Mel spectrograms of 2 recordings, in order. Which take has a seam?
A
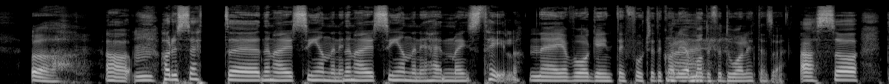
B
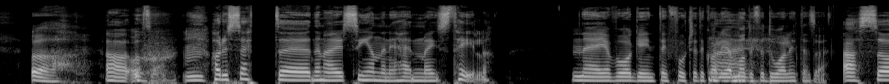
A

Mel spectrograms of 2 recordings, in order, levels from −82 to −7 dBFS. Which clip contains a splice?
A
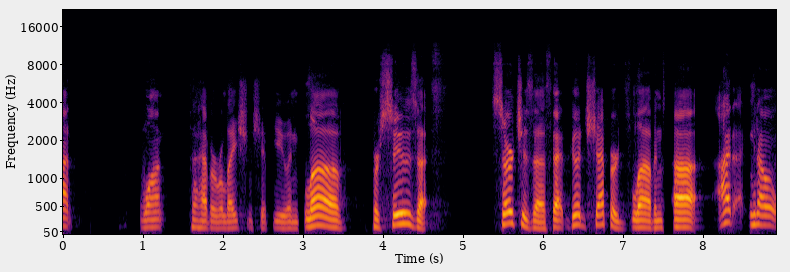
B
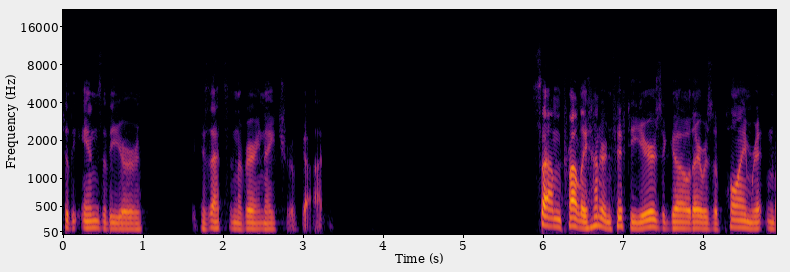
A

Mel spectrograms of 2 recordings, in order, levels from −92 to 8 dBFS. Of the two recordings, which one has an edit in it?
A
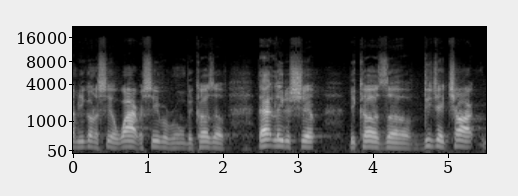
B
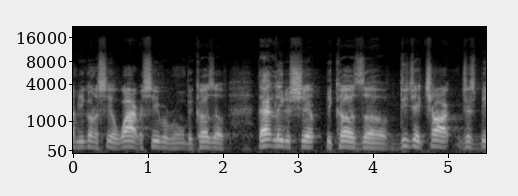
B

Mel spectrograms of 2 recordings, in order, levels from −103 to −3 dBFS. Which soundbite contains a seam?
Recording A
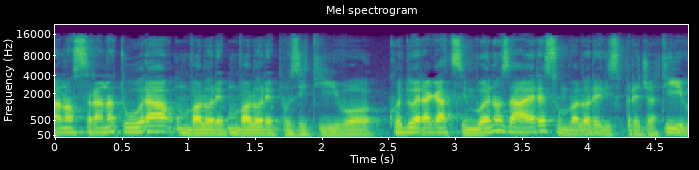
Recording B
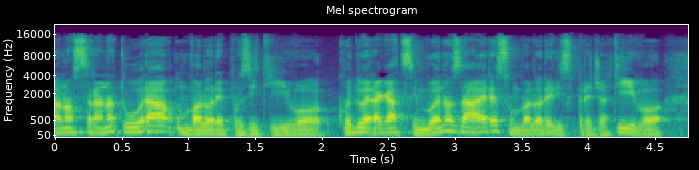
A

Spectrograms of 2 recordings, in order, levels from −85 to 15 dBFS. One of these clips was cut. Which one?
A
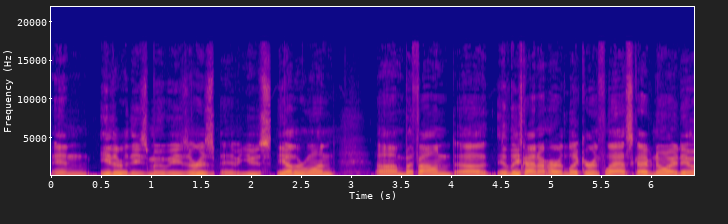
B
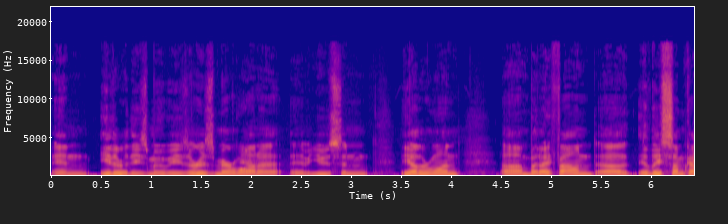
A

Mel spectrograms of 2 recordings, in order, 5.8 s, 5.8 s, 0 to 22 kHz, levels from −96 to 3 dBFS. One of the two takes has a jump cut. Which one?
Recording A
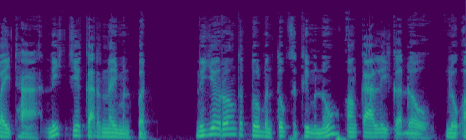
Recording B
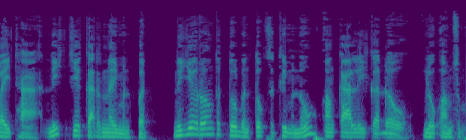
B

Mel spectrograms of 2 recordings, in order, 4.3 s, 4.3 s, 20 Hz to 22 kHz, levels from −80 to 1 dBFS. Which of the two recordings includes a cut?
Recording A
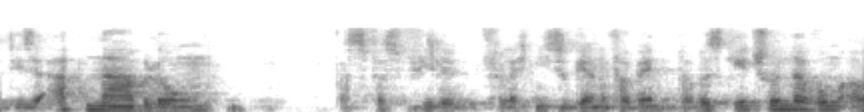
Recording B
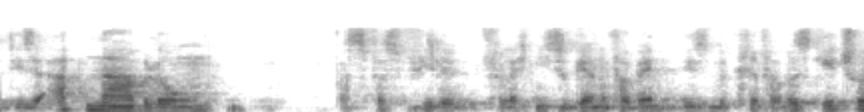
A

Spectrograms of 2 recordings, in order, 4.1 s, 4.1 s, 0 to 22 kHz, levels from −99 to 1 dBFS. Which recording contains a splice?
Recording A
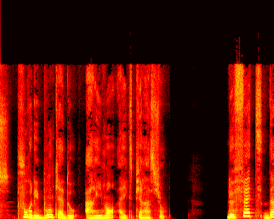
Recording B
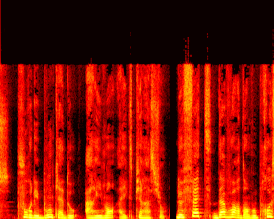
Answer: B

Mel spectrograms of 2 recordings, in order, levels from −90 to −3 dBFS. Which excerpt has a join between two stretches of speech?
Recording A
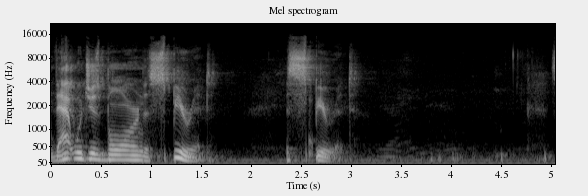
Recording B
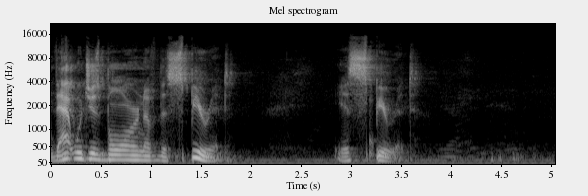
A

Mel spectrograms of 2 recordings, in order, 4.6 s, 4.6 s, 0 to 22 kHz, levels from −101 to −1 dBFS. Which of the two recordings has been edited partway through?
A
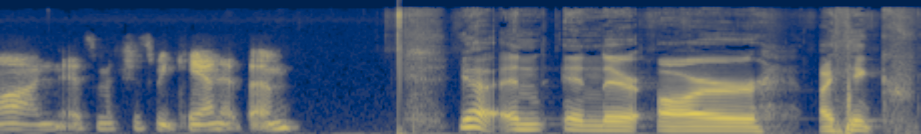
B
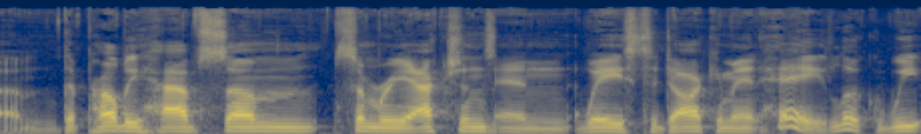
B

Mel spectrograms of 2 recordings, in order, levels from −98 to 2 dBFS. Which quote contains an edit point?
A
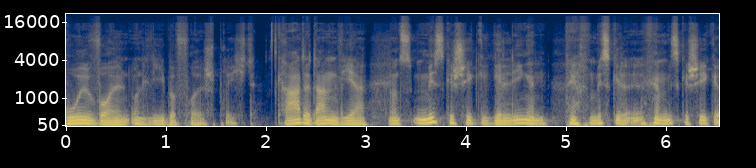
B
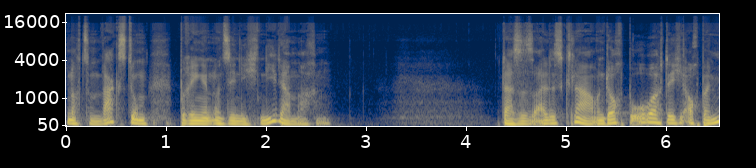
A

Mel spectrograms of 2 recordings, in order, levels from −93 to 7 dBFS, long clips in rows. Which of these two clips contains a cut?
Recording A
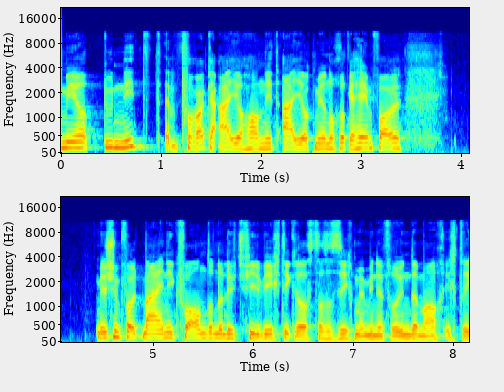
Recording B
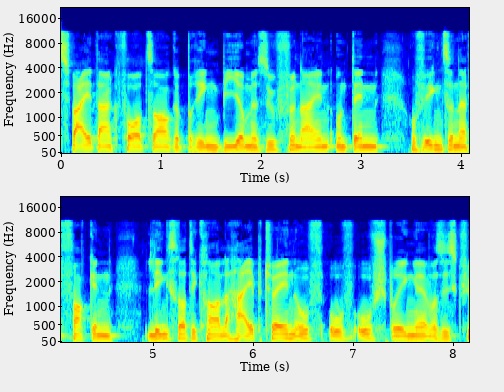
A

